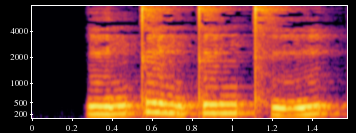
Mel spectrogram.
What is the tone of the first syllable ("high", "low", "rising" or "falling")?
rising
